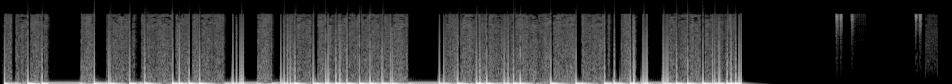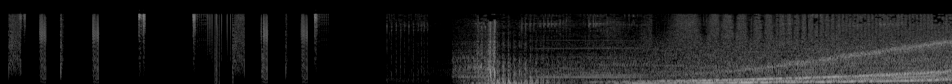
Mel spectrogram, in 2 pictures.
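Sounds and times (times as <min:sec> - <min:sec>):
bursts of tv static: 0:00.0 - 0:07.4.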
